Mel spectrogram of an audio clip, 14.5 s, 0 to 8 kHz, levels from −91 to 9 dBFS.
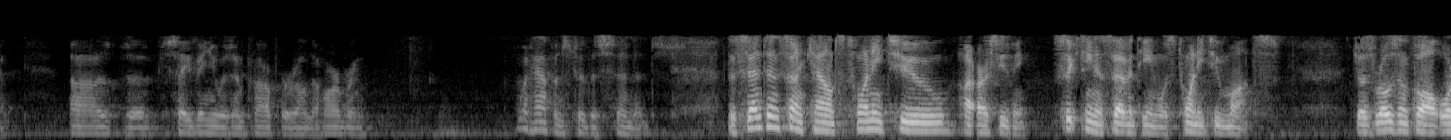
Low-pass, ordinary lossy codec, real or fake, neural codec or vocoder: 7.2 kHz; AAC, 16 kbps; fake; codec, 16 kHz, 16 kbps, FunCodec, trained on LibriTTS, 50 frames a second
